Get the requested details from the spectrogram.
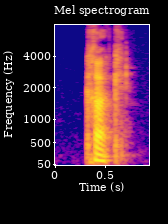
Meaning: crash
- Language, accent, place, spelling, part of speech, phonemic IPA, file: French, France, Lyon, krach, noun, /kʁak/, LL-Q150 (fra)-krach.wav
